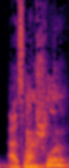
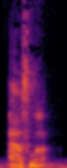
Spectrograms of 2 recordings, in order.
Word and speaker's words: Asla: Asla?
